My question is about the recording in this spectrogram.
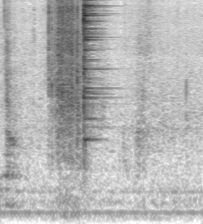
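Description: A scuba tank's cam strap and buckle being handled: rustling of the strap and a sharp clink with a brief ring just under a second in.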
